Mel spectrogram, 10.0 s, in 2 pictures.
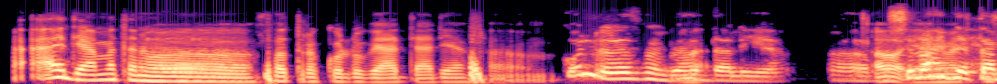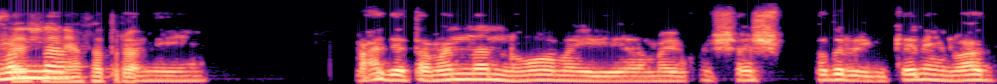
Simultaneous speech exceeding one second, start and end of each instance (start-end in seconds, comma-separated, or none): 4.4-5.8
